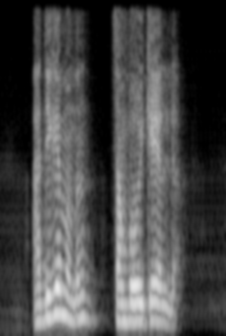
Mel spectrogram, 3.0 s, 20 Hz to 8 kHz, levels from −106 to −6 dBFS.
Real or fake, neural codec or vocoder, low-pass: fake; codec, 16 kHz in and 24 kHz out, 0.4 kbps, LongCat-Audio-Codec, fine tuned four codebook decoder; 7.2 kHz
